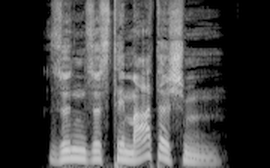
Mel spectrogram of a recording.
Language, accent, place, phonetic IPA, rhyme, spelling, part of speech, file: German, Germany, Berlin, [zʏnzʏsteˈmaːtɪʃm̩], -aːtɪʃm̩, synsystematischem, adjective, De-synsystematischem.ogg
- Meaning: strong dative masculine/neuter singular of synsystematisch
